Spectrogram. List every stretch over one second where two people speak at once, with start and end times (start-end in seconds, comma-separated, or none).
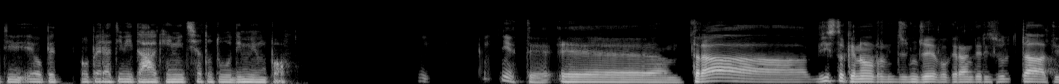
none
